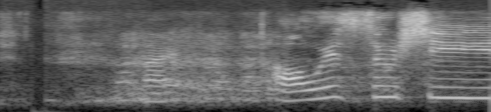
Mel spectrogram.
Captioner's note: audience laughing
